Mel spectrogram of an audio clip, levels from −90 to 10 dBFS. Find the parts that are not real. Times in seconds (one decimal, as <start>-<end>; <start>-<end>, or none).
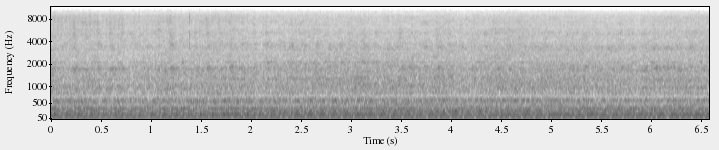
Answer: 1.7-2.5; 4.4-5.0; 6.0-6.6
